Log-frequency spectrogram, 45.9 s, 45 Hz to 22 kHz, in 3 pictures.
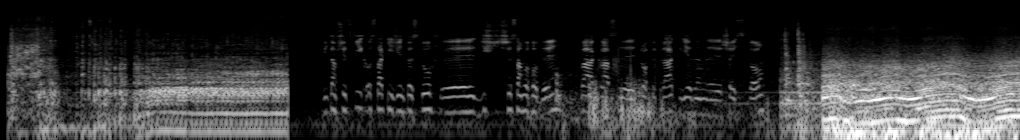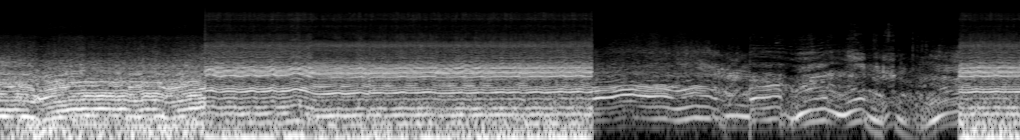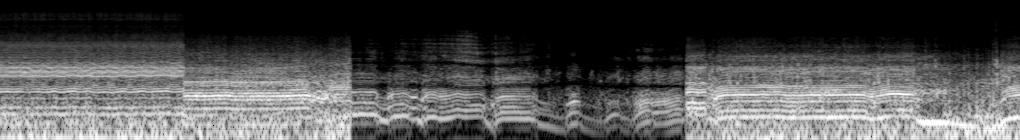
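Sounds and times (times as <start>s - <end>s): truck engines revving: 12.2s - 45.9s.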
